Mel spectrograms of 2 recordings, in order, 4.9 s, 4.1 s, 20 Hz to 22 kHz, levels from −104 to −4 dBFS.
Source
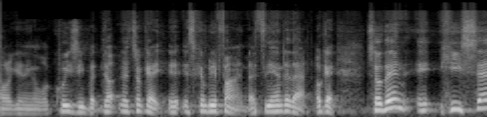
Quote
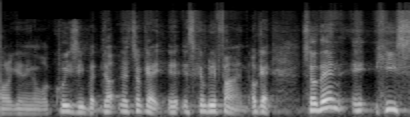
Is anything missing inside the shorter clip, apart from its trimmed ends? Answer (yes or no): yes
